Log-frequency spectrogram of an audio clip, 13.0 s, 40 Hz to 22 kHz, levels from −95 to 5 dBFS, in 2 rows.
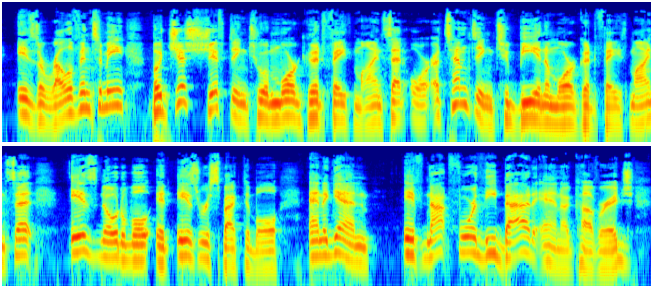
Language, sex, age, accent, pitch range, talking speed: English, male, 30-49, American, 110-155 Hz, 170 wpm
